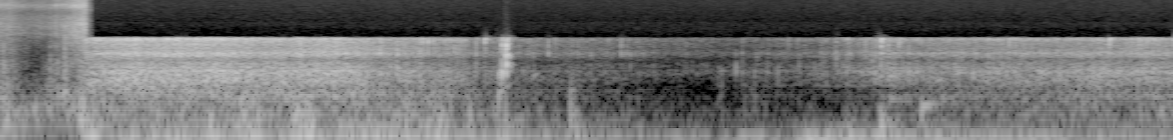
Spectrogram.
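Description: Lake water sloshing and lapping around a hand holding a tiger trout underwater for release, with a couple of small sharp ticks, one about two and a half seconds in and another a little after four seconds.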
